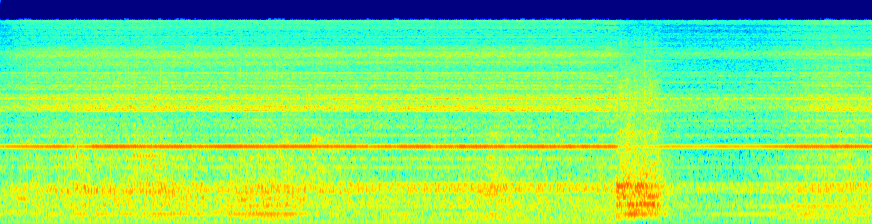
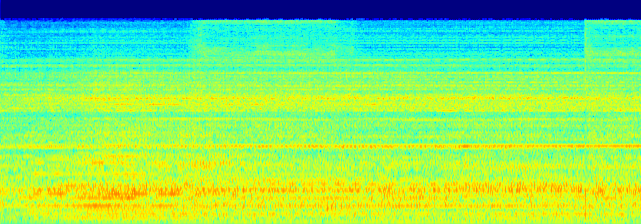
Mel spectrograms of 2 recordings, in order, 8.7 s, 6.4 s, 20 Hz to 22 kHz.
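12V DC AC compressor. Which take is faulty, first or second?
second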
